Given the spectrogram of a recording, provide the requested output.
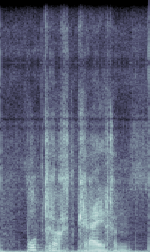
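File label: "opdracht krijgen", Dutch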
